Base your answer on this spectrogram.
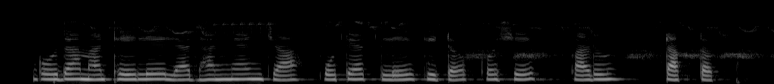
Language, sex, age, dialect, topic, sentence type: Marathi, female, 25-30, Southern Konkan, agriculture, question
